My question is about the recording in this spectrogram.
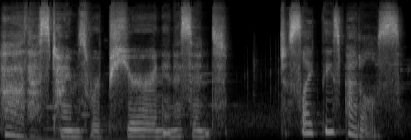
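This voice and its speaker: A woman's voice: fairly low pitch, expressive, measured pace. An actress playing a caring young woman doctor reuniting with her mother, earnest and emotional, over game music. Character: grown daughter, a caring doctor. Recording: game score underneath.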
